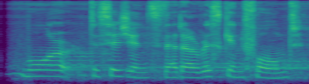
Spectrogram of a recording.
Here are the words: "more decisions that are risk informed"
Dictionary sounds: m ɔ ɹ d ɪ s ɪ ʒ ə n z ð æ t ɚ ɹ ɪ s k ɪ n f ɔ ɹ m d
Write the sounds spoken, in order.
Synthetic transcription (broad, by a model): m ɔ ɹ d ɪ s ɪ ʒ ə n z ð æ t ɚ ɹ ɪ s k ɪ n f ɔ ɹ m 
